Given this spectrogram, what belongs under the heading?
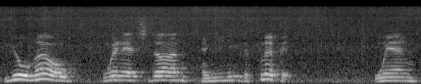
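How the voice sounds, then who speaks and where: A home cooking show host talks folksily and chattily as he cooks at his kitchen countertop over a sizzling pan. His voice is high yet darkish, unhurried, with slight background noise and a rough recording.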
